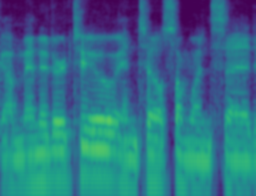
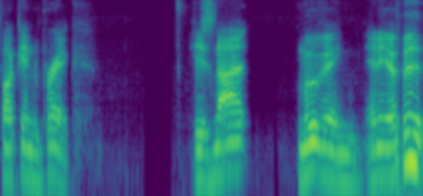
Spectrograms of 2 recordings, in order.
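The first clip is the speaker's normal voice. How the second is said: put-on very loud, flat, robotic, accentless delivery; 4 semitones higher, 10 dB louder than usual. Voicing a character relaying an insult to a man: flat voice with no accent. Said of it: "just with no accent at all".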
